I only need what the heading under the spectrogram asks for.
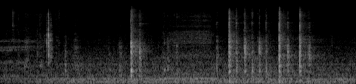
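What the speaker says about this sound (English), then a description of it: "I have to grab the keyboard" Keys clacking on a computer keyboard at a gaming PC during a CPU swap, a few scattered sharp presses then a short quicker burst of typing, close and fairly quiet with no talking.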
